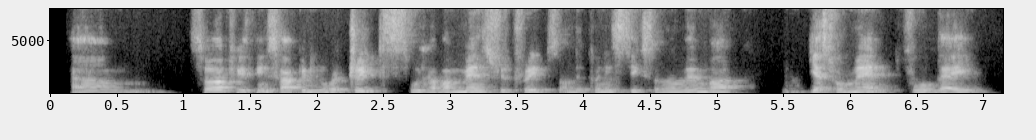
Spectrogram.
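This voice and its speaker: In a South American accent, a man speaks at a moderate pace and medium pitch. His intonation is fairly even. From Chile. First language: Spanish. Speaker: breathwork and yoga instructor. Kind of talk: interview conversation.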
